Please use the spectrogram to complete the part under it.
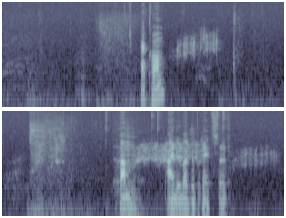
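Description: Blows strike a creature in a fight.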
